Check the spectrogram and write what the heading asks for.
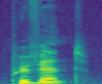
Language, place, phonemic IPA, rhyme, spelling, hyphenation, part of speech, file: English, California, /pɹɪˈvɛnt/, -ɛnt, prevent, pre‧vent, verb, En-us-prevent.ogg
- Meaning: 1. To stop (an outcome); to keep from (doing something) 2. To take preventative measures 3. To come before; to precede 4. To outdo, surpass 5. To be beforehand with; to anticipate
